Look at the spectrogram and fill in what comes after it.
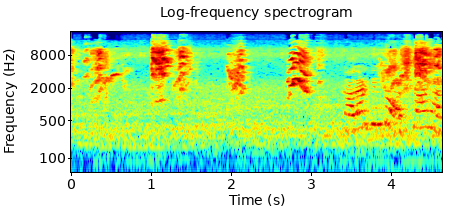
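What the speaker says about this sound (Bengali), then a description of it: "এটা হলো ইক্লেটার প্যারট, অ্যাডাল্ট পেয়ার, এটা ফিমেল" An adult pair of eclectus parrots, female and male, in an aviary give repeated harsh squawks in bursts, loud and close, with short gaps between calls and a faint chatter of other birds beneath.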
